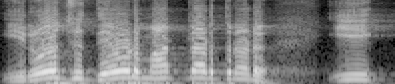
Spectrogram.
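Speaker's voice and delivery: loud, high impassioned preaching; preaching at full force. Acted. Pastor urging the congregation to return, fervent preaching. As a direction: build to a fervent call to repentance.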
